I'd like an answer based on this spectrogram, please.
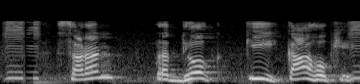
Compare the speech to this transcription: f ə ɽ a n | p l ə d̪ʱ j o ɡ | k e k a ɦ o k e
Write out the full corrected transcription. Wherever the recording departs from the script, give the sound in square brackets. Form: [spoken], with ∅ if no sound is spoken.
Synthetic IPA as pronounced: [s] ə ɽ [ə] n | p [ɾ] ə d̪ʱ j o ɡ | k [i] k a ɦ o [kʰ] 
